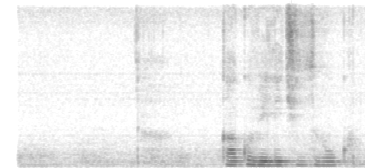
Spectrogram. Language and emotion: Russian, neutral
